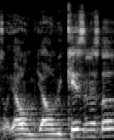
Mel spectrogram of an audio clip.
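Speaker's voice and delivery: ordinary talk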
